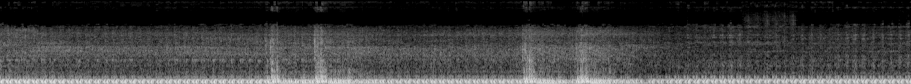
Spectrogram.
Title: 2024 Yamaha MT07 rattling noise anyone know what it could be ?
